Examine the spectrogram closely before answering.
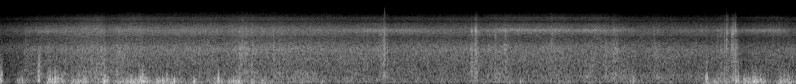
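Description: Wind buffeting the microphone in irregular gusts, with a steady high-pitched hiss underneath and a few faint clicks.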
